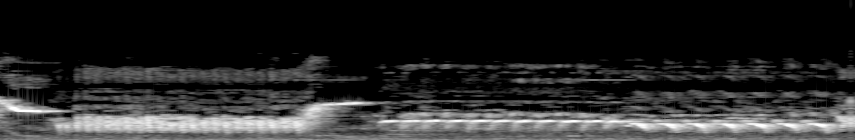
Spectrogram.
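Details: Canary in Australia singing a dense buzzy roll that rises into a high whistle, followed by a fast even trill of repeated notes quickening toward the end.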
